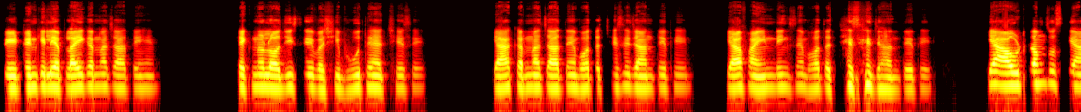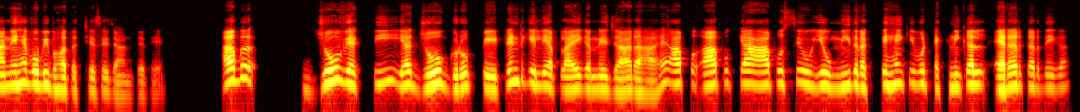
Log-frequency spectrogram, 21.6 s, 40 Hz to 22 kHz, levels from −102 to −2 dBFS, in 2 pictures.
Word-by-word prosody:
Patent 160 +1 +4
के 170 - +4
लिए 165 0 +8
apply 160 0 +6
करना 170 0 -2
चाहते 155 -1 -5
हैं। 155 0 -13 0.8
टेक्नोलॉज़ी 165 -1 +3
से 165 +1 -4
वशीभूत 150 +2 -5
हैं 160 - +2
अच्छे 155 +1 -6
से। 155 +1 -20 0.7
क्या 155 0 +6
करना 160 0 0
चाहते 155 0 +2
हैं 165 - -1
बहुत 155 +1 -3
अच्छे 155 +1 -10
से 170 +1 -8
जानते 155 0 -2
थे। 160 -1 -14
क्या 155 0 +1
फ़ाइंडिंग्स 160 0 -1
है 170 - -8
बहुत 155 0 -6
अच्छे 170 +3 -2
से 185 +3 -2
जानते 150 -1 -7
थे। 150 +1 -19
क्या 195 +5 0
आउटकम्स 190 +3 +6
उसके 195 -1 -6
आने 175 +2 0
हैं 210 +2 -1
वो 195 -1 +2
भी - - -1
बहुत 150 -3 -6
अच्छे 135 +1 -15
से 130 +1 -16
जानते 105 -2 -19
थे। - - -31 0.7
अब 255 +2 +3 0.7
जो 210 +7 +4
व्यक्ति 205 +2 -5
या 190 - +2
जो 170 +4 +2
ग्रुप, 165 +3 -4
पेटेंट 190 - -4
के 200 - -2
लिए 180 -1 -5
एप्लाई 150 -1 -4
करने 150 -1 -7
जा 135 0 -5
रहा 120 -2 -7
है, 200 - -11
आप 205 -1 -2 0.2
आप 190 +2 +2
क्या 205 +1 -2
आप 195 +1 -1
उससे 200 +2 -10 0.2
ये 185 - -3
उम्मीद 175 +1 -5
रखते 170 +3 -6
हैं 200 +1 -5
कि 200 - -16
वो 200 - -6
टेक्निकल 185 +1 -3
एरर 170 +4 +4
कर 170 -2 -8
देगा? 165 +1 -16
165 Hz, 195 wpm, -22 LUFS, 155-185 Hz, 0.8 s, लिए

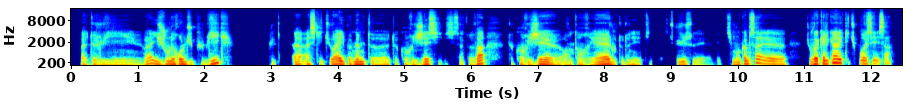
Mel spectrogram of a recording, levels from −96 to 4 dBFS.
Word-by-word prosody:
bah, 115 0 -6
de 115 +3 -7
lui 105 -2 -10
voilà, 140 +9 -3
il 150 - 0
joue 130 +4 -2
le 135 - +4
rôle 130 0 +5
du 120 0 -7
public, 135 - -2 0.5
puis 120 - -18
t - - -30 0.2
heu, 130 +1 0
à 130 - -4
ce 130 - -3
qu'il 130 -1 -14
tu 130 - -7
vois, 140 +3 +6
il 135 - +5
peut 125 - -5
même 130 0 +5
te 120 -1 -8
te 120 0 -14
corriger 120 +1 -2
si 135 +2 -10
si 125 - -18
ça 115 - -14
te 110 +2 -16
va, 160 +7 +4 0.3
te 130 - -23
corriger, 120 +2 +1
heu, 120 +4 -5
en 115 -3 -9
temps 110 -1 -8
réel 120 +5 +4
ou 115 - -7
te 125 - -16
donner 115 -1 -8
des 115 - -11
petites - - -29 0.2
astuces 130 0 -7
et 115 -1 -16
des - - -24
petits 120 - -11
mots 120 - -2
comme 155 +3 +2
ça 190 +2 0
et 165 - -1
heu 135 -2 -1 0.3
tu 130 - -7
vois 145 0 +9
quelqu'un 160 +7 +5
avec 195 -1 +8
qui 185 - -19
tu - - -17
pourrais 165 -1 0
essayer 120 - -5
ça? 95 +3 -8
125 Hz, 280 wpm, -22 LUFS, 115-135 Hz, 0.5 s, vois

